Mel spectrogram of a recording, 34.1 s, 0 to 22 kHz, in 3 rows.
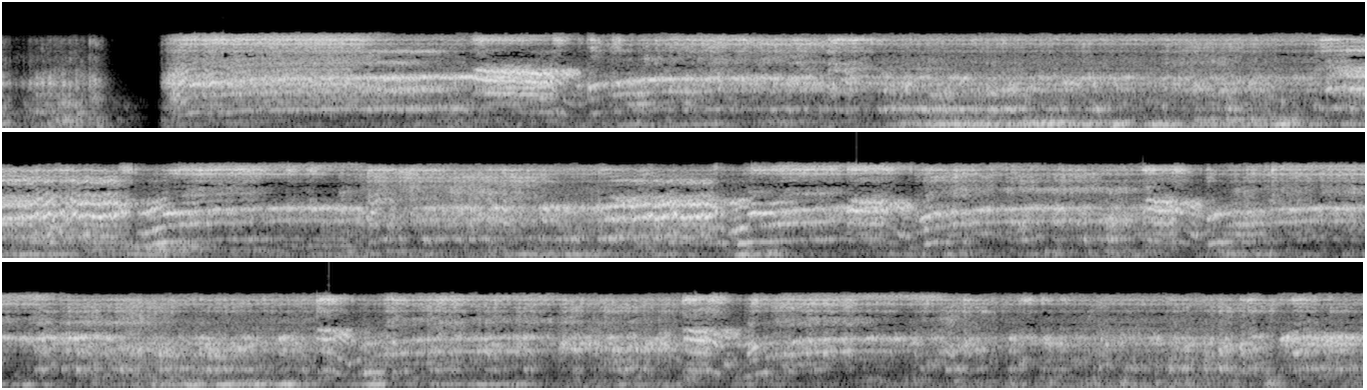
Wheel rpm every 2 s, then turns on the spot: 50, 160, 140, 160, 160, 160, 140, 160, 150, 140, 140, 160, 150, 160, 130, 160, 160.
none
